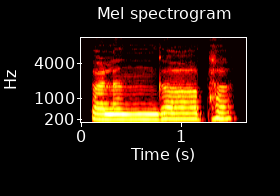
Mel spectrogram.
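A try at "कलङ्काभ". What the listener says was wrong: Kalankabha. We make it soft, right? so that ka also we have to not make it soft.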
